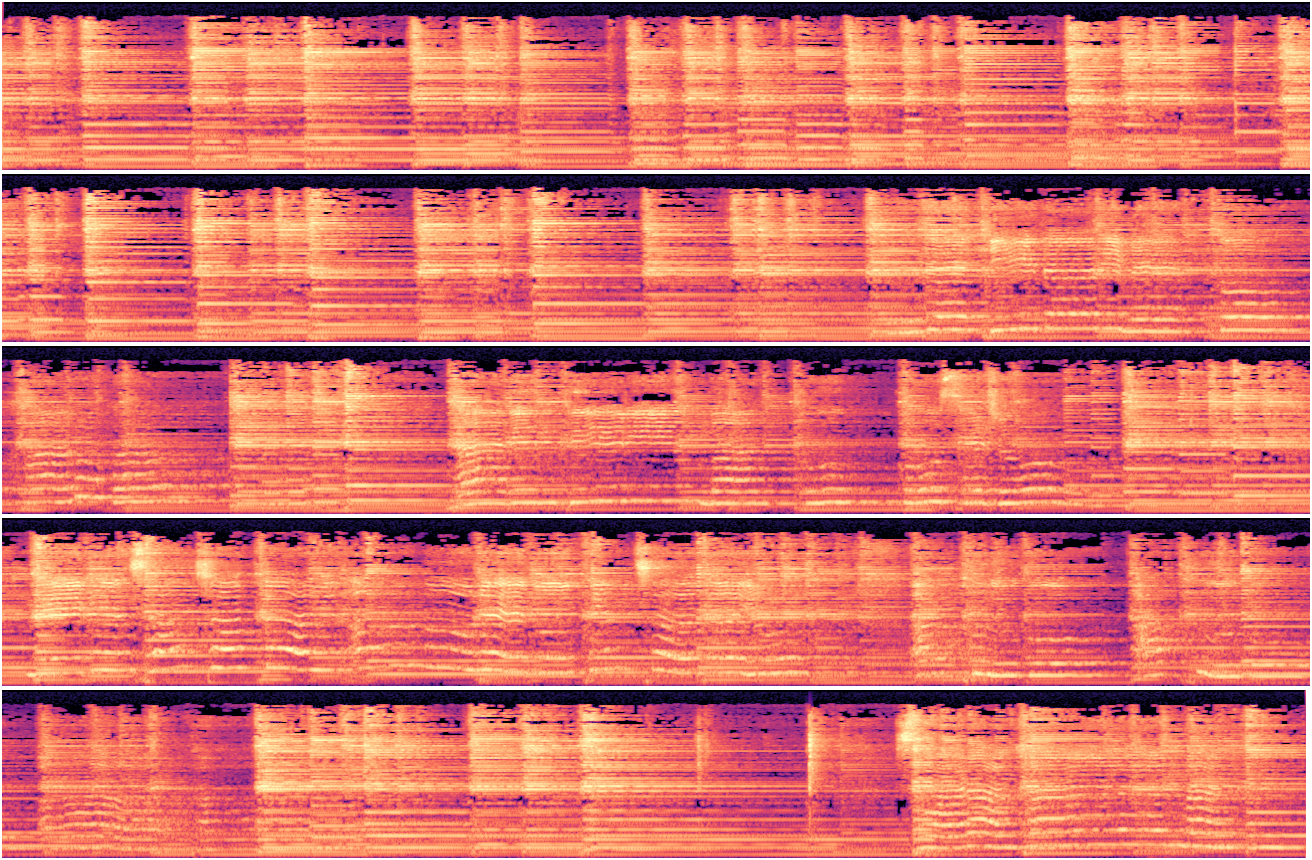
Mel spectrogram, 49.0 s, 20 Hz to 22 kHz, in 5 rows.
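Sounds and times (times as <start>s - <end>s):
acoustic guitars strummed: 0.0s - 49.0s
woman singing ballad: 16.3s - 28.4s, 29.3s - 42.6s, 45.8s - 49.0s.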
